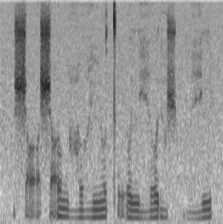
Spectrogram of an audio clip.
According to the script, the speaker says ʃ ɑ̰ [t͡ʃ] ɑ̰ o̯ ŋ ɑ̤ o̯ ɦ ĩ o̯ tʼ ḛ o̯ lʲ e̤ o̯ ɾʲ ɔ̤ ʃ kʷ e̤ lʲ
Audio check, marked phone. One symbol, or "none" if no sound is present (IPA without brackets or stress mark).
ʃ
